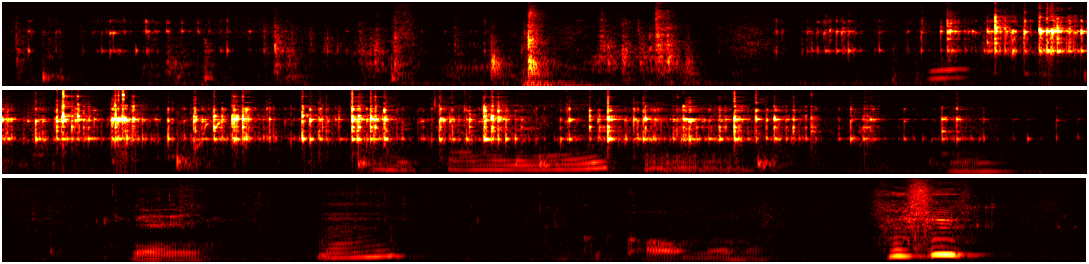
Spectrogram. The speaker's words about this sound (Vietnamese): Nước nếp lên men rồi, chuẩn bị cho khách mời một ly nước có cồn.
